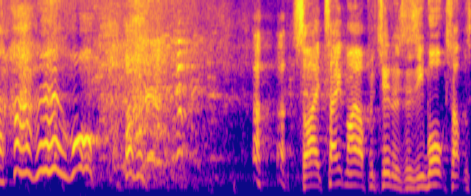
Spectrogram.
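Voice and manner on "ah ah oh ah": high squealing gasps through laughter; shocked gasps. Retold or imitated. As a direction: squeal like scandalised old ladies. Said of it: "all these women go".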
